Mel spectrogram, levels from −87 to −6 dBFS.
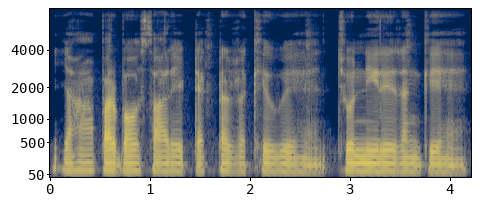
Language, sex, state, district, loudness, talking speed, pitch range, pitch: Hindi, male, Uttar Pradesh, Lalitpur, -22 LUFS, 185 wpm, 90-95 Hz, 95 Hz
